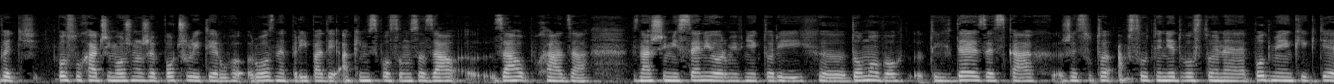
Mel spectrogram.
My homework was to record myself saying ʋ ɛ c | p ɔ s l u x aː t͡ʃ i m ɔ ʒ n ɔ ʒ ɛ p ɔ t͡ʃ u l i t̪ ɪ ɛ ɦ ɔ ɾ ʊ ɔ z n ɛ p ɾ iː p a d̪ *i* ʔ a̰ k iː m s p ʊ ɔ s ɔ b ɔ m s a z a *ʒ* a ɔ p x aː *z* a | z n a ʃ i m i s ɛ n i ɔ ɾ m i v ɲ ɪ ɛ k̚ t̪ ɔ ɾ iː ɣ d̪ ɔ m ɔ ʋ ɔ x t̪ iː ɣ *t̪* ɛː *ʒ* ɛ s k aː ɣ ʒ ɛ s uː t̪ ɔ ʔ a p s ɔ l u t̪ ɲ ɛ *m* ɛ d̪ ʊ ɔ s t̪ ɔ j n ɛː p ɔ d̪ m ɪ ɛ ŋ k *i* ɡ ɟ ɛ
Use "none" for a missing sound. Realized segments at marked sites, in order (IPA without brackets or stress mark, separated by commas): i, z, d͡z, d̪, z, ɲ, i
